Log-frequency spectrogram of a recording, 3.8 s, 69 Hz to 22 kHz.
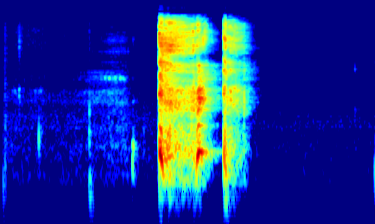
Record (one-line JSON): {"cough_length": "3.8 s", "cough_amplitude": 23752, "cough_signal_mean_std_ratio": 0.24, "survey_phase": "beta (2021-08-13 to 2022-03-07)", "age": "45-64", "gender": "Female", "wearing_mask": "Yes", "symptom_cough_any": true, "symptom_runny_or_blocked_nose": true, "symptom_fever_high_temperature": true, "symptom_headache": true, "smoker_status": "Ex-smoker", "respiratory_condition_asthma": false, "respiratory_condition_other": false, "recruitment_source": "Test and Trace", "submission_delay": "1 day", "covid_test_result": "Positive", "covid_test_method": "RT-qPCR", "covid_ct_value": 23.2, "covid_ct_gene": "ORF1ab gene", "covid_ct_mean": 23.6, "covid_viral_load": "17000 copies/ml", "covid_viral_load_category": "Low viral load (10K-1M copies/ml)"}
